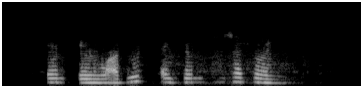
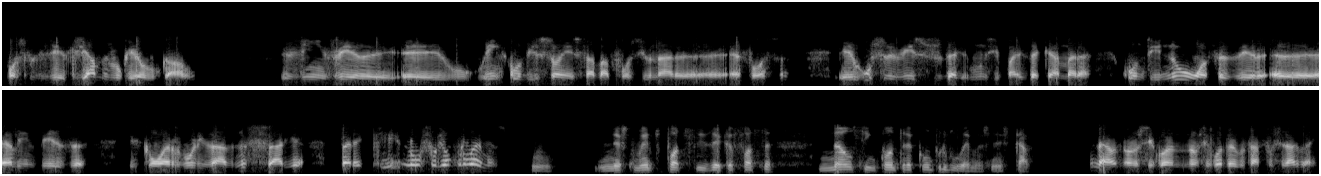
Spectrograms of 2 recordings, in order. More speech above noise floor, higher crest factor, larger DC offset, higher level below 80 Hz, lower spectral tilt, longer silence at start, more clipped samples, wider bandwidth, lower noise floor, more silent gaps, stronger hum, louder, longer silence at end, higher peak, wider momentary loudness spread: second, 47 dB vs 53 dB; about the same, 22 dB vs 20 dB; neither; about the same, -66 dBFS vs -70 dBFS; first, -12.5 dB/octave vs -2 dB/octave; first, 0.45 s vs 0.05 s; neither; first, 5 kHz vs 4 kHz; about the same, -74 dBFS vs -77 dBFS; neither; neither; second, -28 LUFS vs -24 LUFS; first, 0.75 s vs 0.05 s; second, -8 dBFS vs -4 dBFS; second, 10 LU vs 13 LU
